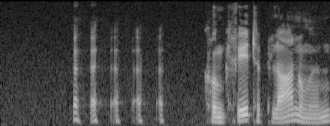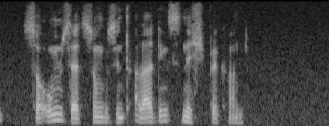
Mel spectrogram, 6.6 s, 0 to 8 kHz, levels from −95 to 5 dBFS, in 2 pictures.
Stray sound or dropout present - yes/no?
yes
